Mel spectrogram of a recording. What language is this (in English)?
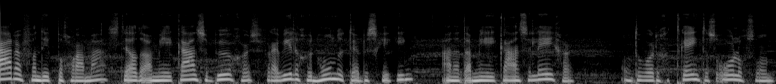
Dutch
